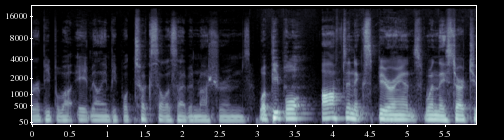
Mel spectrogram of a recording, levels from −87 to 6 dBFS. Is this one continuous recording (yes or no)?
no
